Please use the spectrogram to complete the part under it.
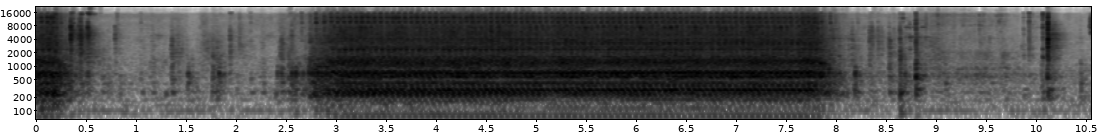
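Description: A sewing machine stitches a straight seam down a piece of fabric for a dress, a loud steady mechanical whirr running about five seconds, preceded and followed by quieter handling sounds.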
